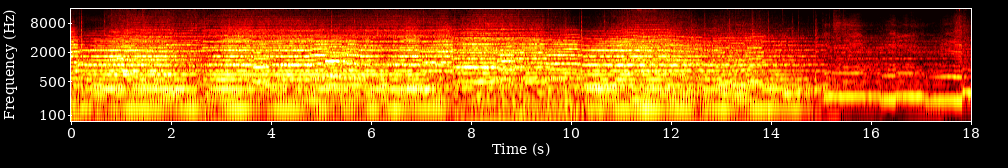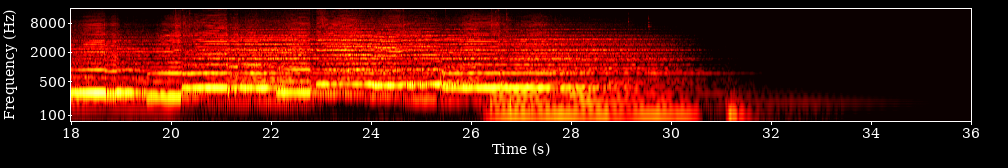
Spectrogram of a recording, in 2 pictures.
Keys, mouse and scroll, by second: 0.0 space, 0.9-1.7 scroll down 2, 1.7 space, 1.9 click, 2.2 space, 7.0 click, 7.8-17.8 drag, 24.6-34.6 drag.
